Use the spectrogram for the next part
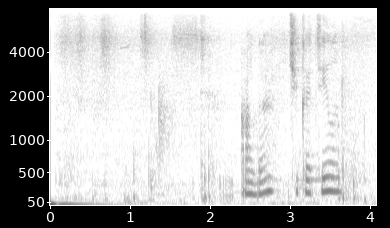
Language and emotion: Russian, neutral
